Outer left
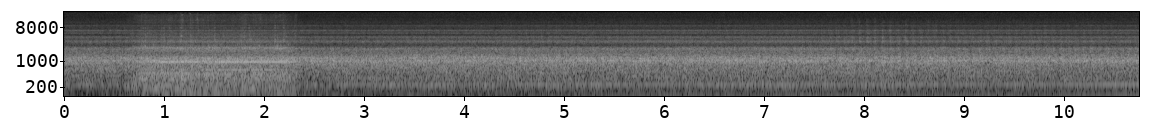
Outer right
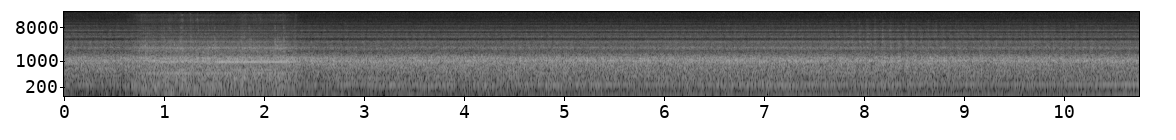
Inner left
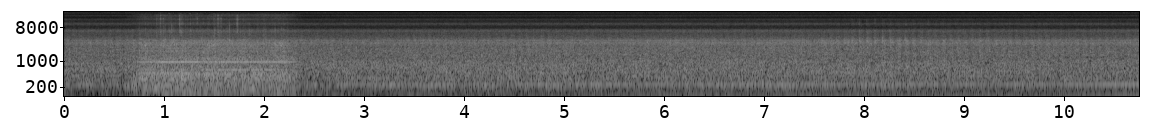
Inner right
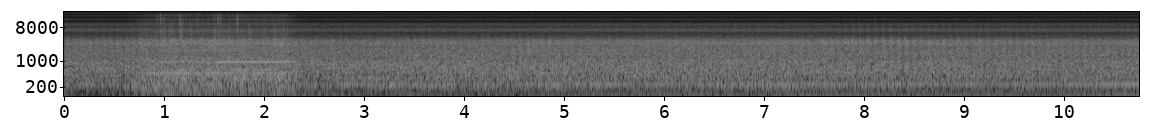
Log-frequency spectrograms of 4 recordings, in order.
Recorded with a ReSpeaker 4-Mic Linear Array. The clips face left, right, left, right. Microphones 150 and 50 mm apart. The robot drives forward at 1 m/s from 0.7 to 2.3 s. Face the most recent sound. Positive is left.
No sound to turn to.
